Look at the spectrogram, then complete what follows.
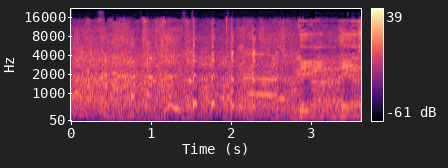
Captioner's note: laughs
